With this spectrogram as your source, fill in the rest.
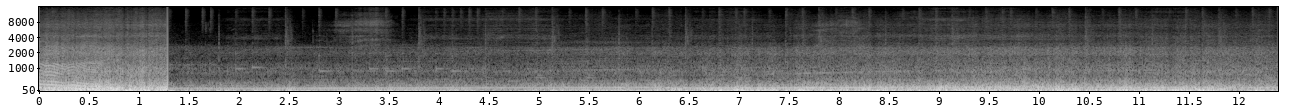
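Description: A 2022 Honda CBR650R motorcycle riding on the road, its engine a steady low drone with a slowly rising pitch under constant wind rush, heard close and continuous with no talk.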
